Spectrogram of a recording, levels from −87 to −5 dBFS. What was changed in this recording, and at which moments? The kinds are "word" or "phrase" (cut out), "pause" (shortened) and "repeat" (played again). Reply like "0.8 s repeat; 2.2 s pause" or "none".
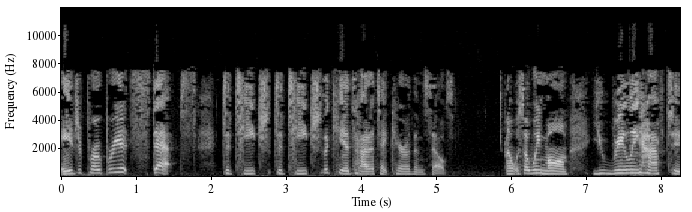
2.8 s repeat; 6.4 s phrase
